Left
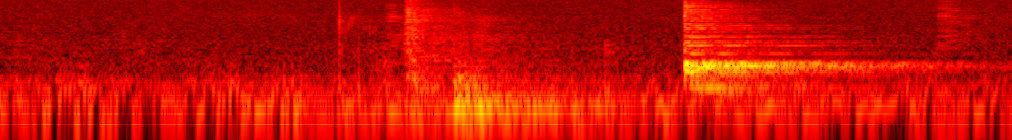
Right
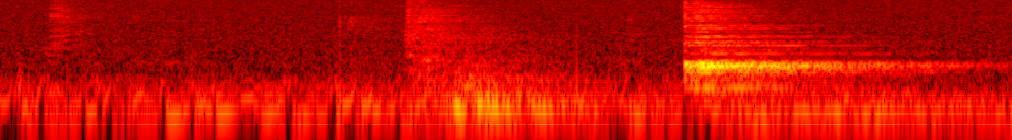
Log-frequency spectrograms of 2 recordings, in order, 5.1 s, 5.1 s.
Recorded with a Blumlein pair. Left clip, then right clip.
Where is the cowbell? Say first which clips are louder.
Left 1 dB; 65° left, 4 m.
